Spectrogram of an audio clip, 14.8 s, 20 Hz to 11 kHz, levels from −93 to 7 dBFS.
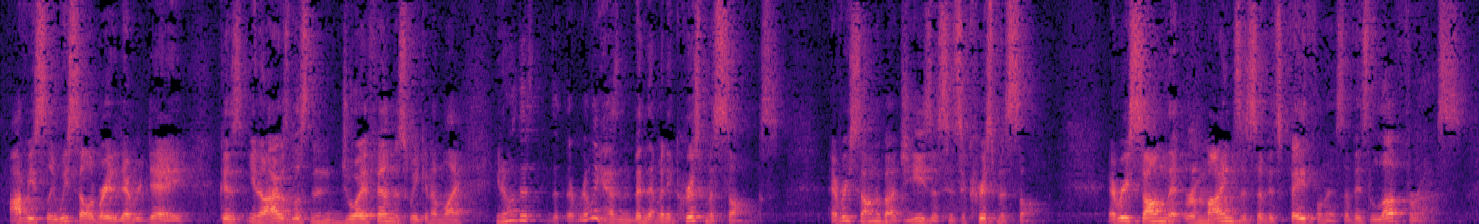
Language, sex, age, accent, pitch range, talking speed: English, male, 30-49, American, 140-185 Hz, 205 wpm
